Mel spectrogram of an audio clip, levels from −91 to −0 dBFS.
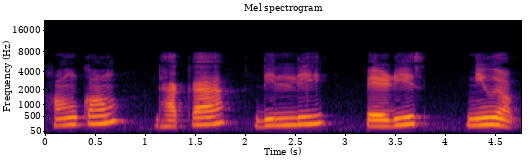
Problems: none marked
